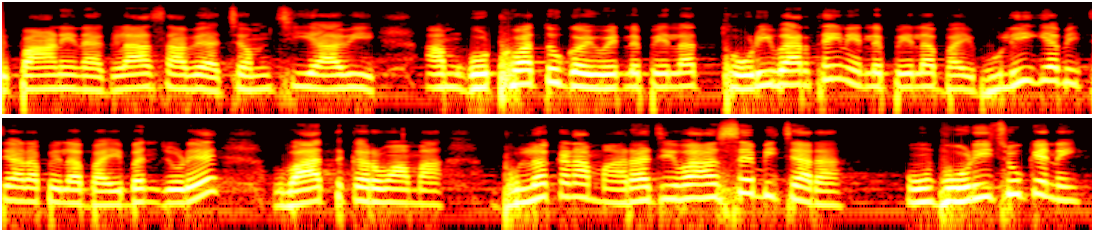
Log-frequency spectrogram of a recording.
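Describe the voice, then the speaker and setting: A woman giving a devotional sermon, telling a story in a conversational, humorous way and speaking directly to her listeners. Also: medium pitch. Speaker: religious storyteller.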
